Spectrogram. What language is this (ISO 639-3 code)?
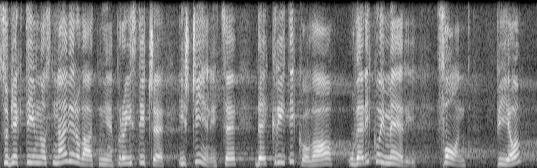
srp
